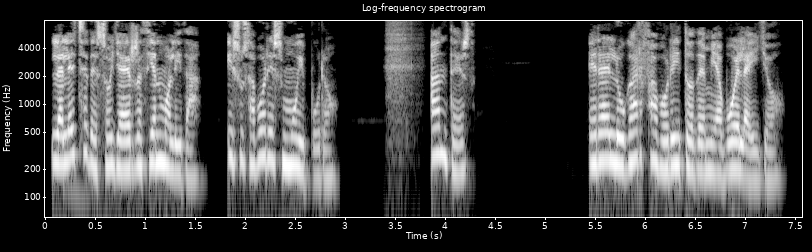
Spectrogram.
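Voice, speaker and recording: An actress voicing a young woman lead who narrates her memories in a soft, wistful inner monologue. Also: medium pitch, normal speed, long pauses, no echo, clean studio sound, close to an everyday voice. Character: reflective young woman recalling her past. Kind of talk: dubbed drama narration.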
